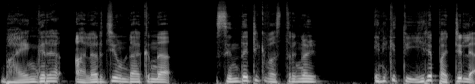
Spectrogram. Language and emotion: Malayalam, fearful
